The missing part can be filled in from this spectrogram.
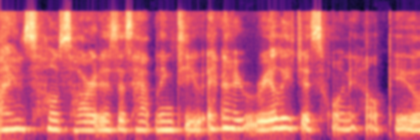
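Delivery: mock tearful crying in a woman's voice. Speaker retells a woman breaking down in front of a seller, imitating her crying. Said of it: "broke down into her little female cry".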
